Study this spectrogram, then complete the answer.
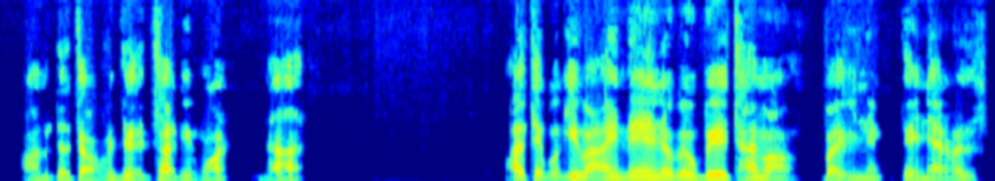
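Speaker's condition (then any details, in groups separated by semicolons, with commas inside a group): Cerebral palsy; from birth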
